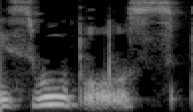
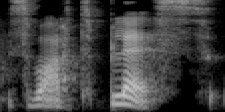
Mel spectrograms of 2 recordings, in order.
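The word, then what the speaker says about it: Zwartbles: In English we typically say Zwartballs, pronouncing the BLE as we would in the words able or possible. But as a Dutch speaker, my instinct is to say Zwart Bles, which literally means black blaze.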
